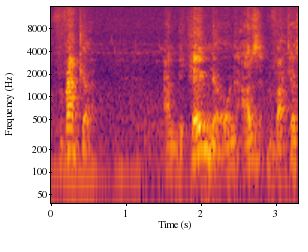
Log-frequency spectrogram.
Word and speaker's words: Waka: Waka in those days I would imagine that it was probably pronounced vaka and became known as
